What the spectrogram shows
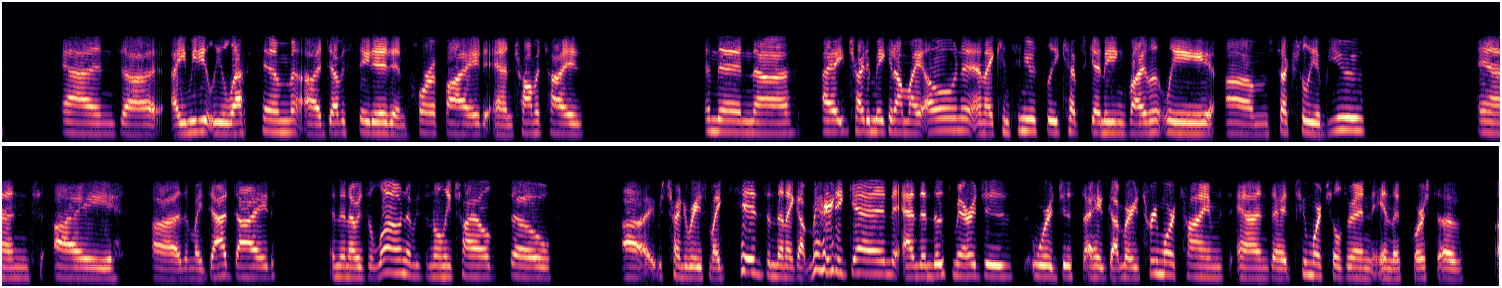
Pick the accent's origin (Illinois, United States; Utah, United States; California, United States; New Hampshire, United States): California, United States; Los Angeles; I was raised in Hollywood, California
